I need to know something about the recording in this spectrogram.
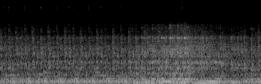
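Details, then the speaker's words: Gazelle with Cummins ISF 2.8 diesel, 165,000 on it, misfiring and smoking: warm idle with a sharp, regular knock over the usual clatter, traced by cylinder cut-out test to the third cylinder; likely cause micro-hydrolock from a leaking injector. "А вот он и источник стука Похоже да Третий цилиндр источник стука"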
